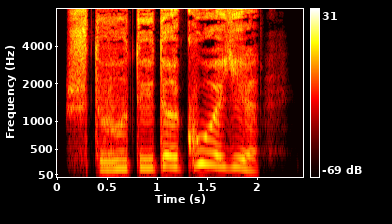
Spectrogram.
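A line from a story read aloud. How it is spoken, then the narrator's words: Shocked hoarse rasp. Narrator (Russian): прохрипел Гогор, в шоке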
